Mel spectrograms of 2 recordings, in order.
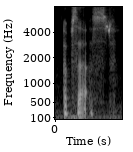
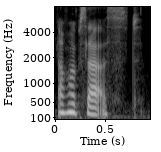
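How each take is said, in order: First: Breathy whispered gush, voiceless; whispering obsessed to the camera. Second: Said in the usual way. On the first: Real, not acted. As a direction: whisper it like a secret thrill. Repeats her gush in a whisper.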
